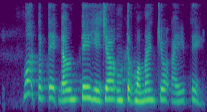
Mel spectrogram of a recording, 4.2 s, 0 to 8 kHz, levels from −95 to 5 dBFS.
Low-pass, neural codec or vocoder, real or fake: 7.2 kHz; codec, 24 kHz, 0.9 kbps, WavTokenizer, medium music audio release; fake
